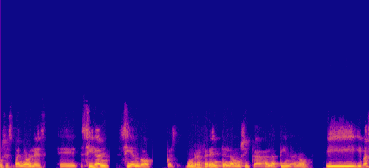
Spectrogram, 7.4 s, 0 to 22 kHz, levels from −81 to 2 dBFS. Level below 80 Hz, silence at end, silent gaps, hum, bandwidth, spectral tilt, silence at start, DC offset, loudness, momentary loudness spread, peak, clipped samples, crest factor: -58 dBFS; 0 s; 0.91-1.10 s, 2.19-2.31 s, 3.05-3.24 s, 6.26-6.44 s; none; 6.2 kHz; -9 dB/octave; 0 s; under 0.1%; -14 LUFS; 12 LU; -2 dBFS; under 0.1%; 12 dB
